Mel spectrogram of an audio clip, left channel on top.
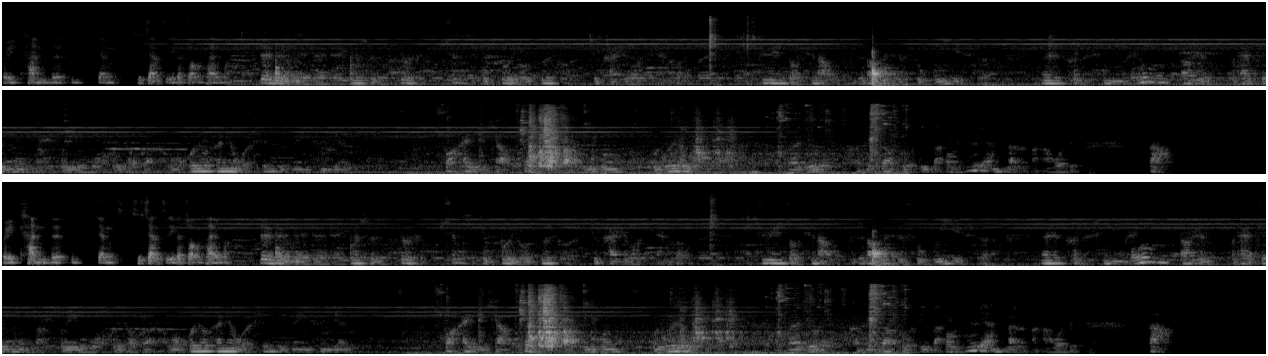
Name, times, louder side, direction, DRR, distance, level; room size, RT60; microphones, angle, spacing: voice 1, 0.0-2.3 11.3-11.7 17.9-18.0 22.1-22.6, right 5 dB, 60° right, 0.3 m, -41 dB
sound 1, 1.4-20.6, left 4 dB, 10° left, 0.7 m, -53 dB
sound 2, 2.2-20.2, left 3 dB, 75° left, 0.5 m, -47 dB
voice 2, 2.6-6.9 7.5-11.4 11.8-16.2 16.9-24.3, right 1 dB, 20° right, 0.9 m, -44 dB
sound 3, 16.6-21.7, right 3 dB, 85° right, 1.2 m, -37 dB
3.0 x 2.3 x 2.4 m
head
